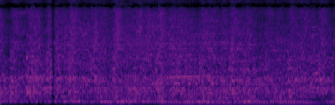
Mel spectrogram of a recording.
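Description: Loud, continuous din of a large festival crowd pressing around a carried thottela, a dense, even clatter with no clear voices.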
